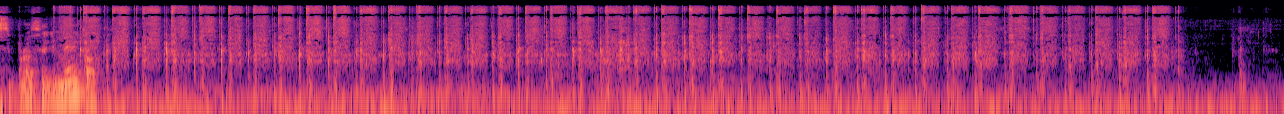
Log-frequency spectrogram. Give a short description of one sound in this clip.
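A spray bottle squirts water in quick, repeated bursts.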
